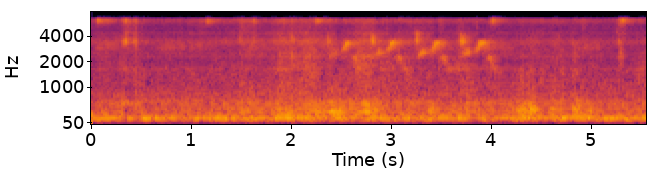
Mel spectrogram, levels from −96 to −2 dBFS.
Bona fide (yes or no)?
no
